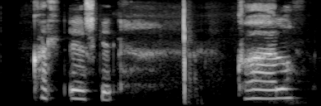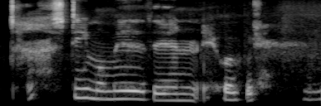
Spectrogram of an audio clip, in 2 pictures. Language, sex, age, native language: Icelandic, male, 11, Icelandic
